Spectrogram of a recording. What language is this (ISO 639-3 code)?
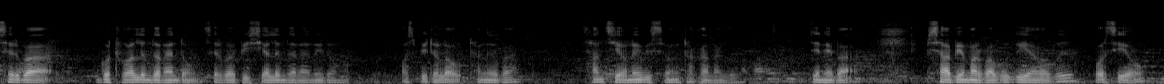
brx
